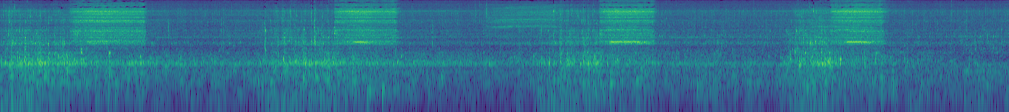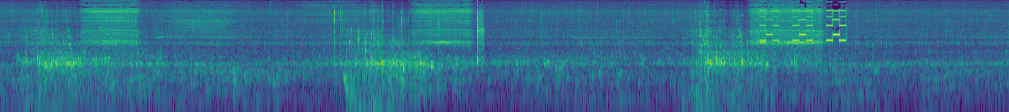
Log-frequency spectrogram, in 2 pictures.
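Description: Scuba diver breathing through a regulator underwater: seven breaths about every four to five seconds. Each is a hiss of air drawn through the demand valve, with a faint whistle, and a rush of exhaled bubbles.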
